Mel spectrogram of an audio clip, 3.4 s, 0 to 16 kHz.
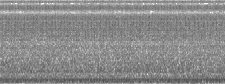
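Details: Vehicle with a no-crank, no-start in about -10 cold after a new battery, fixed by tightening loose battery terminals: now idling with a steady low hum and faint constant tone, no misses or knocks, charging at 14 V; normal idle.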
